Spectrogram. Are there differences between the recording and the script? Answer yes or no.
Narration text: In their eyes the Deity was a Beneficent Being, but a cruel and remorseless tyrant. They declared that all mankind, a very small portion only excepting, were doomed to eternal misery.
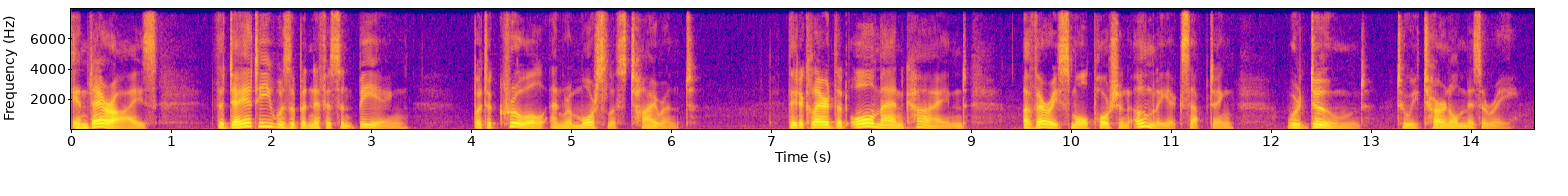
no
